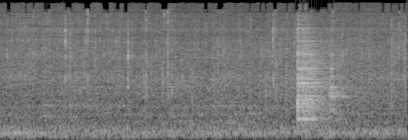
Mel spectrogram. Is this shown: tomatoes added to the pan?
yes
